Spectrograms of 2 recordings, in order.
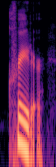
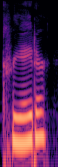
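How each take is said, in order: First: The middle vowel is dropped, giving two syllables. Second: The word is said with three full syllables. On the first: The speaker calls it wrong. "He drops the E. The man says the word crater" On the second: The speaker calls it right. "It's got an E in it"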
